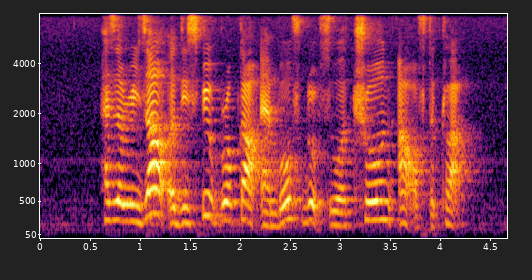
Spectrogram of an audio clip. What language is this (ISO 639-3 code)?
eng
